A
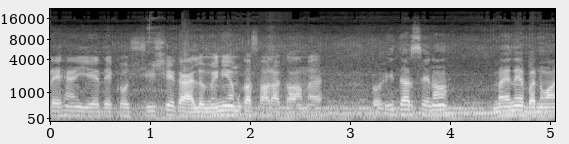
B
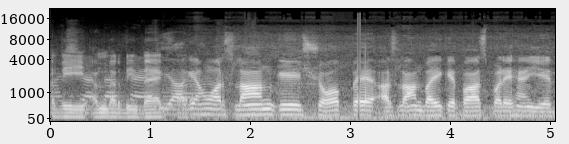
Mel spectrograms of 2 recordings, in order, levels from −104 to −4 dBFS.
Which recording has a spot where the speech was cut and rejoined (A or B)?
B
